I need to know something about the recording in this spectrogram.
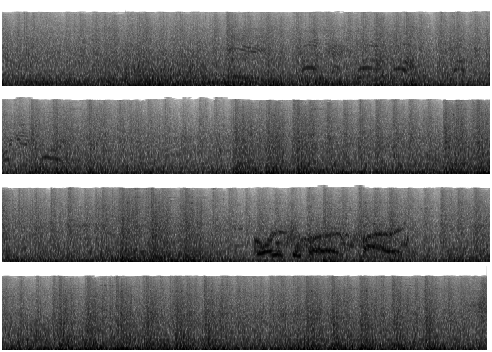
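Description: Explosions boom and rumble nearby without pause.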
